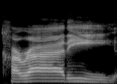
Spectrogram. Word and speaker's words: karate: English this is pronounced karate like in like an e sound at the end so uh I really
